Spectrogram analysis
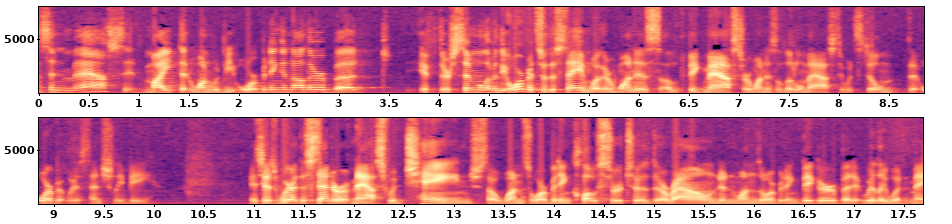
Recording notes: Live Class Lecture.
